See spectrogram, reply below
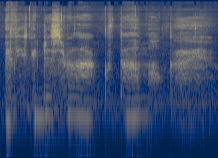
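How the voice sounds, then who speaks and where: A woman playing a curious, politely condescending alien examiner in a sci-fi ASMR roleplay, whispering softly and fussily, repeating words soothingly. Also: fairly high pitch, monotone. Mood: clinical, intrigued. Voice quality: soft, breathy whisper. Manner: slow, gently fussy, clinical, repeats words soothingly.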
